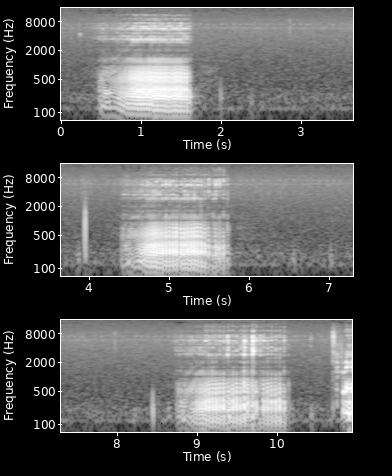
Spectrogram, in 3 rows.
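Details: A 16-year-old deaf dog sleeps deeply without waking and snores, with three long, rumbling, rattling snores about four seconds apart in a quiet room; the owner says the snoring gets louder each night.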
